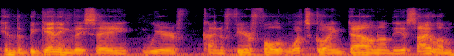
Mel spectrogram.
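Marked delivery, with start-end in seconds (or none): none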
